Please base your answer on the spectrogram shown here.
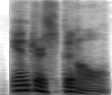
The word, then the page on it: interspinal: American English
